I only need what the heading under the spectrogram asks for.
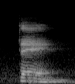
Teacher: c'est une nasale un peu diphtongue, hein, puisqu'il y a un I. C'est une diphtongue nasale.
